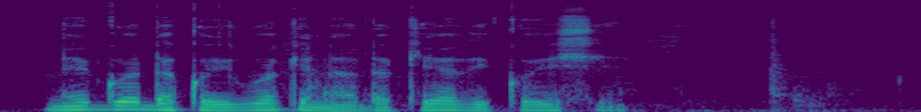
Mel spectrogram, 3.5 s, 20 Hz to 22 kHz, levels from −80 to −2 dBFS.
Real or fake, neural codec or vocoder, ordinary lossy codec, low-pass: real; none; none; none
